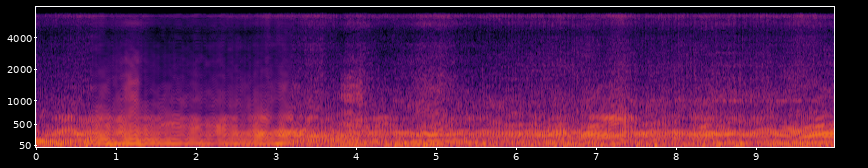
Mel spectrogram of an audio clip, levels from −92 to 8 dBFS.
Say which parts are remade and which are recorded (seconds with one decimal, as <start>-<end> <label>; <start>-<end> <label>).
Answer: 0.0-0.7 recorded; 0.7-3.2 remade; 3.2-10.0 recorded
